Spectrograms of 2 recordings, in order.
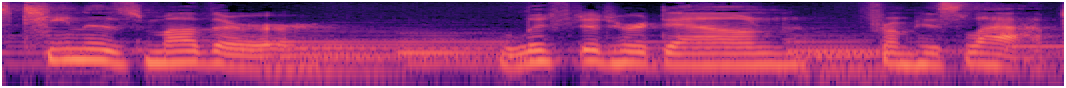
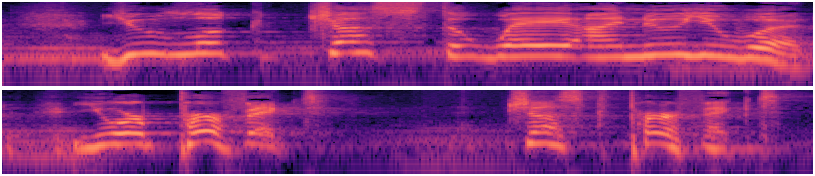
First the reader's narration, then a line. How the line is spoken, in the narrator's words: cried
